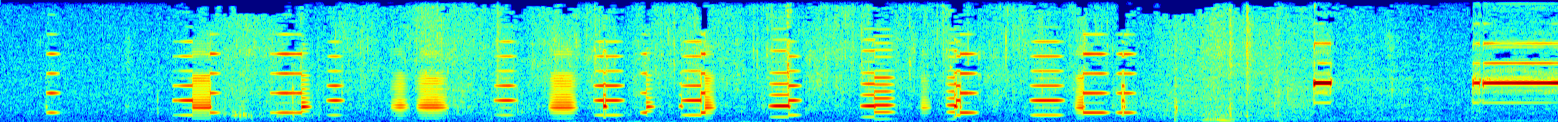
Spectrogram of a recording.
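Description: A metal detector gives rapid electronic beeps.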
